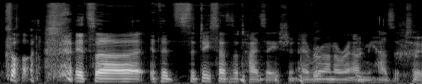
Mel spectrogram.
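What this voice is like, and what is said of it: Australian accent. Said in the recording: “I'm from Australia, obviously, by this incredible accent ... It is a good accent ... an accent that sexy”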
